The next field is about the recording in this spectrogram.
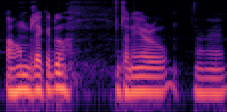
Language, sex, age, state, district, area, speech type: Assamese, male, 45-60, Assam, Morigaon, rural, spontaneous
